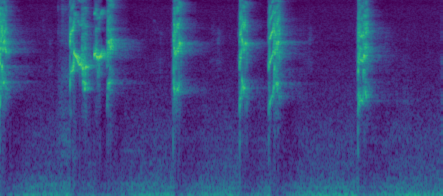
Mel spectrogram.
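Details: Two pet peach-faced lovebirds calling in morning light: a quick cluster of shrill, harsh chirps followed by four more single sharp shrieks at uneven intervals, about one per second, in a quiet indoor room.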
